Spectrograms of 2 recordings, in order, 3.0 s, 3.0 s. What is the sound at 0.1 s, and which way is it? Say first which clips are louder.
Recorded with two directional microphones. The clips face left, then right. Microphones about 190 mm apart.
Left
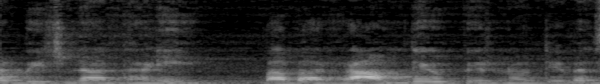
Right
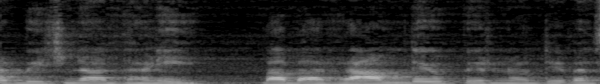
A woman's voice: right 3 dB; 25° right (ahead or behind).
